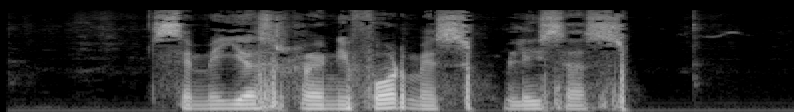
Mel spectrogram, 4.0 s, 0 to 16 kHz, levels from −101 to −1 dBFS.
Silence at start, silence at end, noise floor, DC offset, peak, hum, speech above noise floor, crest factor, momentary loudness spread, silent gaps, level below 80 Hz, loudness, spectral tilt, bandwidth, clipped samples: 0.75 s; 0.85 s; -69 dBFS; under 0.1%; -6 dBFS; 60 Hz at -50 dBFS; 43 dB; 22 dB; 10 LU; none; -56 dBFS; -27 LUFS; -4.5 dB/octave; 11.5 kHz; under 0.1%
